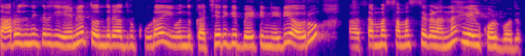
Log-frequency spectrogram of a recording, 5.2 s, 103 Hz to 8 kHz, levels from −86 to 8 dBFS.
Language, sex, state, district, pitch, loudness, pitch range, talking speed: Kannada, female, Karnataka, Mysore, 245 Hz, -16 LUFS, 230-275 Hz, 160 wpm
